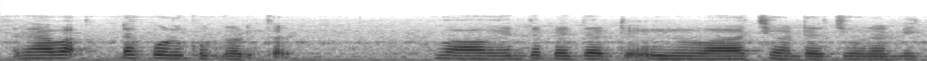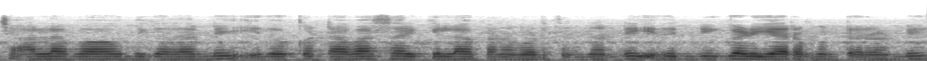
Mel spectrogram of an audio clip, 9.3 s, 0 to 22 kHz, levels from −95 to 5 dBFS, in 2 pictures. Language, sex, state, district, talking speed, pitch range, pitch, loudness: Telugu, female, Andhra Pradesh, Guntur, 135 wpm, 160-185 Hz, 165 Hz, -23 LUFS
